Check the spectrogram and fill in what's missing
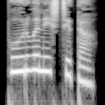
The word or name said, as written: ಪೂರ್ವನಿಶ್ಚಿತ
